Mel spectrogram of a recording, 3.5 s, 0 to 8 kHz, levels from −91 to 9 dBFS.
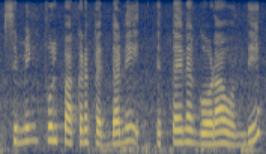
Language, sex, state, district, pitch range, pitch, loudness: Telugu, female, Telangana, Mahabubabad, 215-265 Hz, 240 Hz, -15 LUFS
